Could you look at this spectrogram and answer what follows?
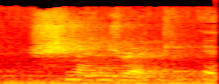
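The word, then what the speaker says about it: Schmendrick: Shmendrick is a pretty, and that is how it is pronounced.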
